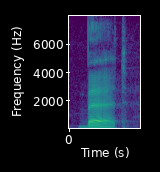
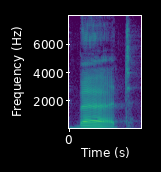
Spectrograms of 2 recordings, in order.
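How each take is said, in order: Both takes have the same delivery.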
